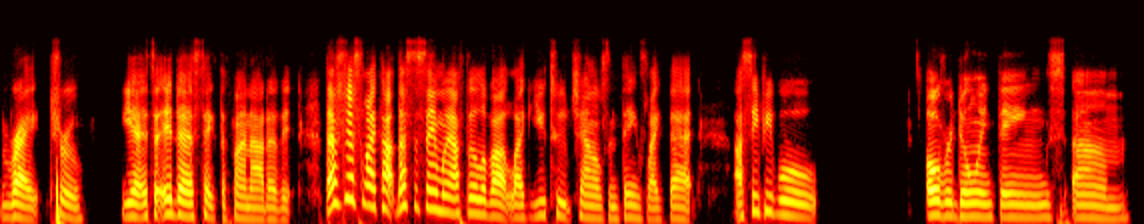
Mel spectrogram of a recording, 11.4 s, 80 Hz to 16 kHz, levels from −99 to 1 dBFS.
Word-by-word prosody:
Right. 160 -3 +3
True. 150 -5 -3 0.4
Yeah, 175 -1 +3
it's 170 - -3
it 205 - +3
does 175 -3 +4
take 145 - -4
the - - -10
fun 150 -2 -2
out 140 0 -1
of 140 -1 -5
it. 135 - -10 0.3
That's 335 - +6
just 400 -3 +5
like, 300 -3 +4
uh - - +7
that's 295 +4 +2
the 295 - -10
same 265 -2 +2
way 225 -3 +2
I 205 - +6
feel 210 -1 -3
about 175 -5 +3
like 160 -1 -1
YouTube 180 0 -8
channels 155 -4 -5
and 150 -1 -11
things 155 -2 -8
like 135 -1 -4
that. 150 -1 -3 0.4
I - - +2
see 235 -2 -4
people 190 - -3 1.1
overdoing 175 -2 +4
things, 165 -1 -5
um, 155 -2 -5
165 Hz, 190 wpm, -24 LUFS, 155-195 Hz, 1.1 s, uh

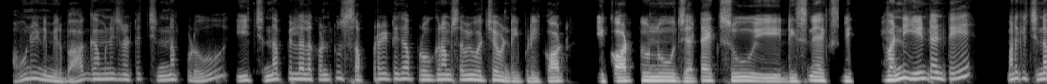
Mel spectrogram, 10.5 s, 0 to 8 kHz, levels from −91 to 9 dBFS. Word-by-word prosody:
అవునండి. 180 - -4
మీరు 110 -5 -3
బాగా 155 - -5
గమనించినట్టయితే 185 -1 -5
చిన్నప్పుడూ, 150 -5 -6 0.4
ఈ - - 0
చిన్న 150 +6 -2
పిల్లలకంటూ 180 -1 -3
సపరేట్‌గా 190 +5 -4
ప్రోగ్రామ్సవి 165 +1 0
వచ్చేవండి. 140 -5 0
ఇప్పుడు 110 +1 -4
ఈ - - -13
కార్ట్ 120 +1 +2 0.3
ఈ - - 0
కార్టూనూ, 130 +2 +6 0.2
జటెక్సూ, 130 +4 +2 0.3
ఈ - - +4 0.2
డిస్నీ 125 +6 +2
ఎక్స్‌డీ, 125 0 -3 0.3
ఇవన్నీ 160 +9 +6
ఏంటంటే, 210 -3 +2 0.5
మనకి 210 -1 -1
చిన్న 185 +3 +2
160 Hz, 140 wpm, -25 LUFS, 130-185 Hz, 0.5 s, కార్టూనూ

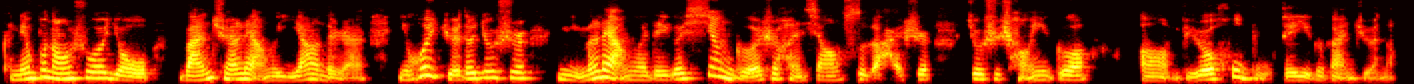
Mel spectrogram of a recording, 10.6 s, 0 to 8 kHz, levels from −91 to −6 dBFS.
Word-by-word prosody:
肯 165 - -9
定 190 +4 +3
不 255 - +2
能 200 -3 +5
说 215 0 +2
有 145 -10 +2 0.2
完 155 +7 +4
全 190 -6 +1
两 190 -2 +2
个 140 - -4
一 135 - -6
样 180 +5 +1
的 - - -3
人。 - - -6 0.2
你 - - -5
会 310 0 +3
觉 - - 0
得 205 - +4
就 230 +3 0
是， 225 -2 -1 0.2
你 170 -8 -5
们 190 - +2
两 245 -2 +7
个 155 -1 -4
的 160 - -4
一 160 - -1
个 185 +2 +2
性 210 +4 +1
格 - - +2
是 190 - 0
很 185 -8 -5
相 145 +2 -4
似 180 -1 -5
的， - - 0
还 - - -4
是 175 -1 -2 0.3
就 185 - +2
是 180 - -3
成 - - -1
一 160 0 -5
个， 155 -2 +2 0.4
呃， 135 -1 -3
比 - - -11
如 - - +2
说 175 - +9
互 205 +8 -1
补 200 -1 -8
的 140 - -1
一 140 - -1
个 - - -8
感 220 - -4
觉 210 -1 -10
呢？ 235 +2 -14
185 Hz, 300 characters per minute, -25 LUFS, 160-215 Hz, 0.4 s, 说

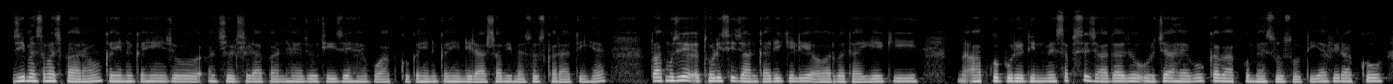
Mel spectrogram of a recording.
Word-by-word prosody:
जी, 165 +2 +5
मैं 165 -1 +5
समझ 160 0 +2
पा 140 -2 +1
रहा 130 - 0
हूँ 145 +4 0
कहीं 140 -2 +2
न 140 - 0
कहीं 140 0 -1
जो 140 -1 -1 0.3
अ, - - -1
चिड़चिड़ापन 135 -1 -2
है, 130 -1 0
जो 135 +1 -1
चीज़ें 135 0 -1
हैं 130 0 -2
वो 125 - -1
आपको 125 +1 -6
कहीं 130 0 -1
न 130 - -2
कहीं 130 0 -1
निराशा 125 0 0
भी 130 0 -1
महसूस 125 0 -2
कराती 120 0 -3
हैं। 135 +5 -2 0.5
तो 165 - +4
आप 165 +2 +3
मुझे 175 -3 +5
थोड़ी-सी 155 +1 +3
जानकारी 135 -1 +1
के 145 0 -1
लिए 145 0 +1
और 130 +2 0
बताइए 130 0 0
कि 140 0 -1 0.6
आपको 145 +3 +2
पूरे 145 -1 +3
दिन 140 -1 +1
में 145 - +2
सबसे 165 +5 -2
ज़्यादा 145 -3 +1
जो 145 0 +2
ऊर्जा 145 +1 +1
है 135 - +1
वो 150 +2 -1
कब 155 -2 +3
आपको 140 0 -2
महसूस 130 -1 -1
होती 120 +2 -3
है? 140 - +1
फिर 145 0 0
आपको 150 +2 0
140 Hz, 230 wpm, -23 LUFS, 130-145 Hz, 0.6 s, जी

